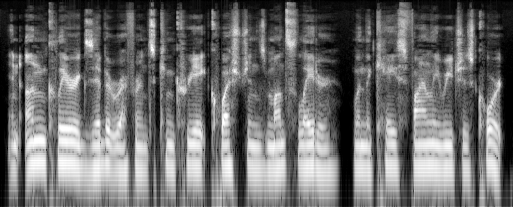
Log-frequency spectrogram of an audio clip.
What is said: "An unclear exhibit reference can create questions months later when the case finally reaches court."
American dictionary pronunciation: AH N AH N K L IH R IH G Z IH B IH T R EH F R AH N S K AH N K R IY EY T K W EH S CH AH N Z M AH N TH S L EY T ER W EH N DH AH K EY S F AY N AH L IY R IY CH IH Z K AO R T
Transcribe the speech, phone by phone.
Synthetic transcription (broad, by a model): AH N AH N K L IH R IH G Z IH B IH T R EH F R AH N S K N K R IY EY T K W EH S CH AH N Z M AH N TH S L EY T ER W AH N DH AH K EY S F AY N L IY R IY CH IH Z K AO R T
